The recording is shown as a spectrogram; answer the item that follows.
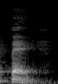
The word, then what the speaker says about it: bade: आप उसे बोलते हैं बिड। ठीक है, और सेकंड फॉर्म उसकी होती है बैड। यहाँ पर इसका प्रोनाउंसिएशन होगा बैड, BADE। आप यहाँ पर बड़े नहीं बोलेंगे, आप बोलेंगे बैड।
